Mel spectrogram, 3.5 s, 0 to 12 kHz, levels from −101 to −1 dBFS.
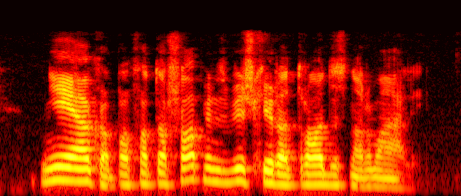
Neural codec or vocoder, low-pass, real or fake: none; 7.2 kHz; real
